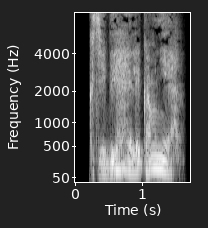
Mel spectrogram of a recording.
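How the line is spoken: Hoarse rasp. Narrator (Russian): Прохрипел

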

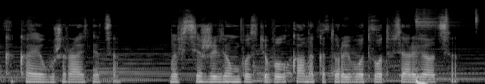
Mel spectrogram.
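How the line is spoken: Whisper. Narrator (Russian): Я шепотом сказал ей

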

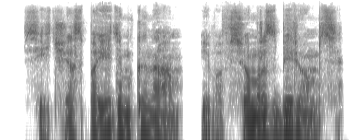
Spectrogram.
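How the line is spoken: Quiet young man. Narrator (Russian): тихо ответил парень

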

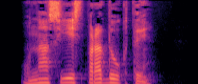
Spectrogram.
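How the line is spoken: Quiet, younger speaker. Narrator (Russian): тихо сказал младший

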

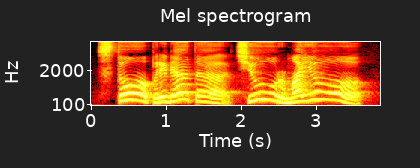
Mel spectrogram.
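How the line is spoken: Cheerful shout, young man. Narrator (Russian): весело крикнул молодой урядник

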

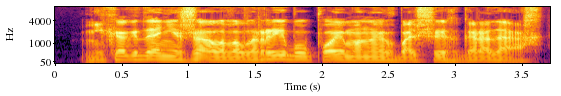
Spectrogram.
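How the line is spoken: Grumbled. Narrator (Russian): пробурчал он

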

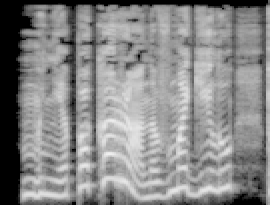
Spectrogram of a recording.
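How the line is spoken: Through gritted teeth. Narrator (Russian): процедила сквозь зубы маменька

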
